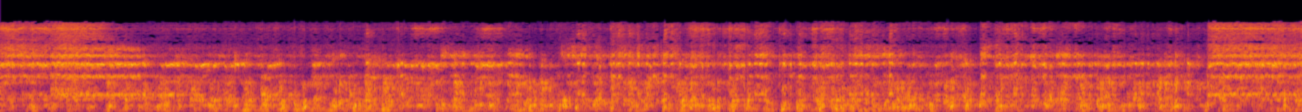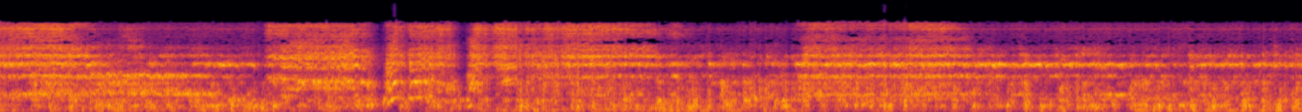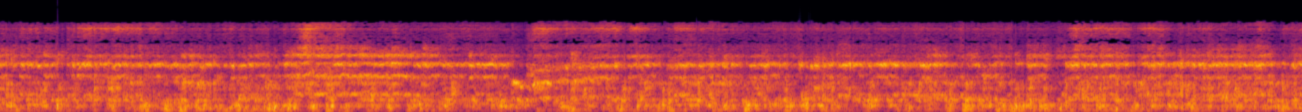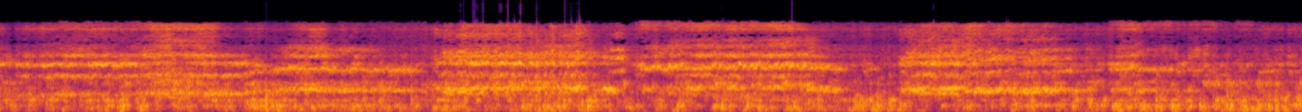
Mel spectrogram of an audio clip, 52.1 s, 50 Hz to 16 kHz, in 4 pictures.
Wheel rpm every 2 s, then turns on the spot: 160, 160, 160, 160, 170, 160, 160, 160, 120, 140, 160, 160, 160, 160, 160, 160, 150, 160, 160, 160, 160, 190, 190, 200, 200, 200.
none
